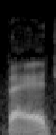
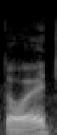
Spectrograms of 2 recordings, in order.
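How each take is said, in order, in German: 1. Das Wort wird im Dialekt gesagt. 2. Das Wort wird in Standarddeutsch gesagt. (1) "sage ich bewusst als Deutsch" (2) "und nicht als Deutsch"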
